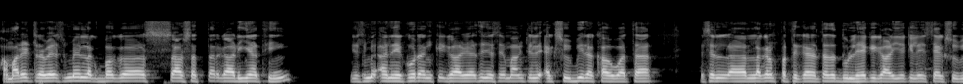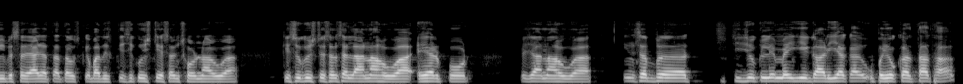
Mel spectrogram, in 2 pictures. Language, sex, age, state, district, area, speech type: Hindi, male, 45-60, Uttar Pradesh, Bhadohi, urban, spontaneous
